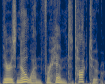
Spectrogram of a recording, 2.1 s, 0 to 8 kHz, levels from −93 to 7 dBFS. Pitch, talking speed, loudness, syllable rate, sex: 145 Hz, 255 wpm, -19 LUFS, 5.9 syllables/s, male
